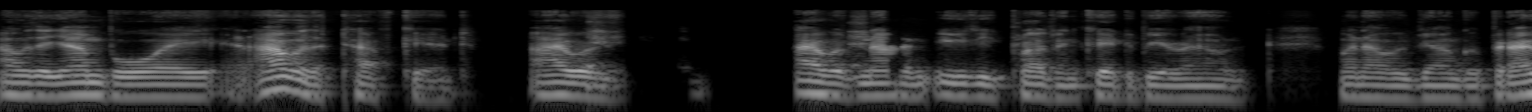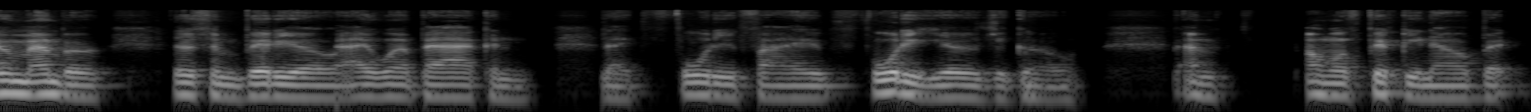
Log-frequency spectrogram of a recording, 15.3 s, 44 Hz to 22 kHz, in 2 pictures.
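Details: Man almost 50 with severe to profound hearing loss since birth, diagnosed at age 2, orally trained with about 13 years of speech therapy; finding: deaf speech (speech of a person with severe to profound hearing loss).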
